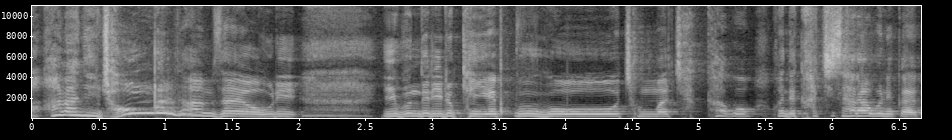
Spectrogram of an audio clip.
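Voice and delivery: gushing thanks. Retold or imitated. Adam gushing to God about Eve, high excited thanks. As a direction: overflow with gratitude.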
